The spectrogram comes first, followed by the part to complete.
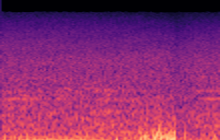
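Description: Steady rushing background noise with a low hum under it, and a brief low rumble about one and a half seconds in.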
